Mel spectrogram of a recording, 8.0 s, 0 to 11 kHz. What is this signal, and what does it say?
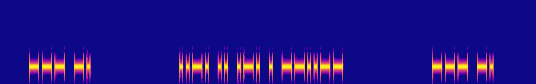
Morse code, heard as a keyed tone, about 25 wpm, 700 Hz. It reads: ON FIRE, ON
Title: 4x Word-Spacing - Sentences from Top 400 Words - 25wpm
